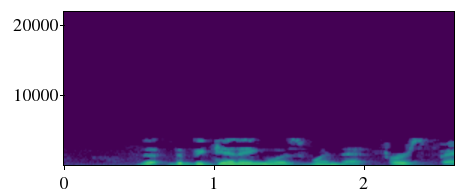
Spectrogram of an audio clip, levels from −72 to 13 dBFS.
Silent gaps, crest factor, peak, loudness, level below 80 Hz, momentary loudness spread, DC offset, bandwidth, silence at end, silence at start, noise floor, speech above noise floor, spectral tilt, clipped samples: none; 18 dB; -4 dBFS; -21 LUFS; -58 dBFS; 9 LU; under 0.1%; 4 kHz; 0 s; 0.5 s; -52 dBFS; 31 dB; -12 dB/octave; under 0.1%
